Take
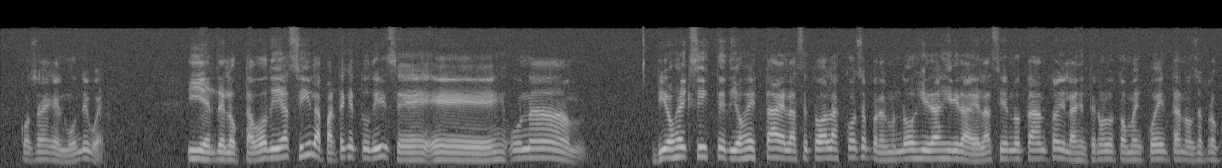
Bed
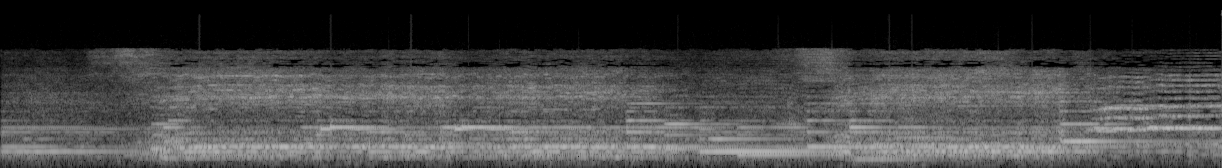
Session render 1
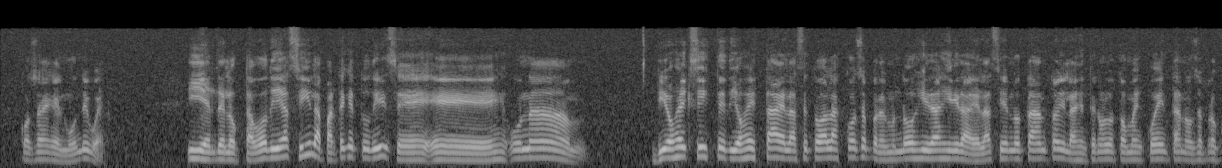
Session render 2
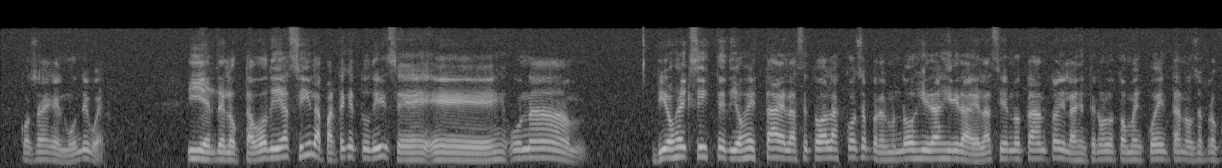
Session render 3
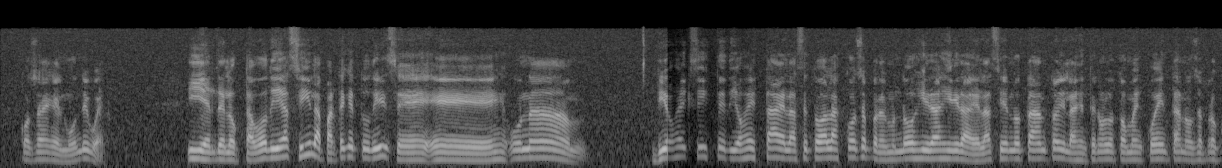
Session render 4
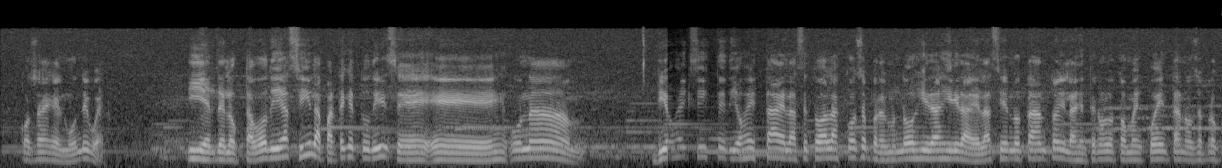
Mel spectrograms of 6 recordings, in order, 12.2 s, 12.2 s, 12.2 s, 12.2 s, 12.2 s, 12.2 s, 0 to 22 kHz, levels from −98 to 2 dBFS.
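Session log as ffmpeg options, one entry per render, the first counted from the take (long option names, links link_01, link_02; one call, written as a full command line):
ffmpeg -i in.wav -af "afftdn=noise_reduction=6:noise_floor=-50" out.wav
ffmpeg -i in.wav -af "volume=-1dB" out.wav
ffmpeg -i in.wav -filter_complex "[0:a]asplit=2[link_01][link_02];[link_01]atrim=end=6.67,asetpts=PTS-STARTPTS,afade=type=out:start_time=6.666:duration=0.004:curve=hsin:silence=0.105925[link_03];[link_02]atrim=start=6.67,asetpts=PTS-STARTPTS,afade=type=in:duration=1.47:silence=0.105925[link_04];[link_03][link_04]concat=n=2:v=0:a=1" out.wav
ffmpeg -i in.wav -i bed.wav -filter_complex "[1:a]volume=-18dB[link_01];[0:a][link_01]amix=inputs=2:normalize=0" out.wav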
